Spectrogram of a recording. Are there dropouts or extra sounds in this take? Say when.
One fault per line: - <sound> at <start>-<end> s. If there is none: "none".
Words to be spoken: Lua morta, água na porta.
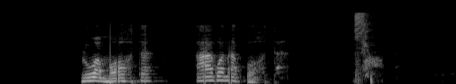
- sneeze at 3.5-3.8 s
